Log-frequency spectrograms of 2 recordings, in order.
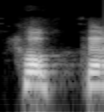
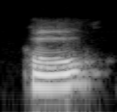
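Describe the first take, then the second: First: "pop" with the other O vowel, set against "po"; second O sound. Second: "po" with the O said one way, set against "pop"; first O sound. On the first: Teacher contrasting it with the first O, careful demo. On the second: Teacher demonstrating the first O vowel, careful demo. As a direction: say "po", holding the first of the two O vowels. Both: Shown as a demonstration. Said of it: "ça fait une différence entre le O et le O".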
